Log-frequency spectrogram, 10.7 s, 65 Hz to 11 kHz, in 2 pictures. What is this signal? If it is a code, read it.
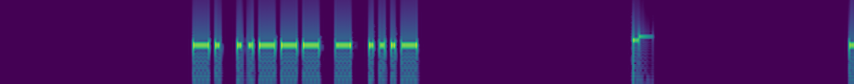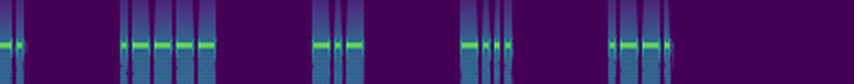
Morse code, heard as a keyed tone, about 34 wpm, spaced as for 17 wpm, 700 Hz. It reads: N2TV N1KBP
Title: USA Call Signs - 6x Character Spacing - 35wpm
